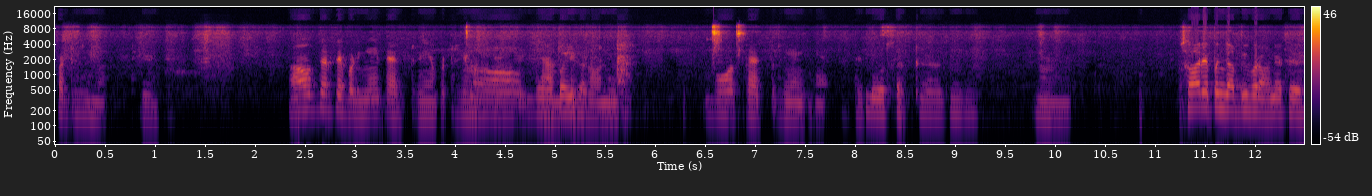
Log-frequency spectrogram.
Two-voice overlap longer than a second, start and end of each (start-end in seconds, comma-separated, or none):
4.2-5.6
